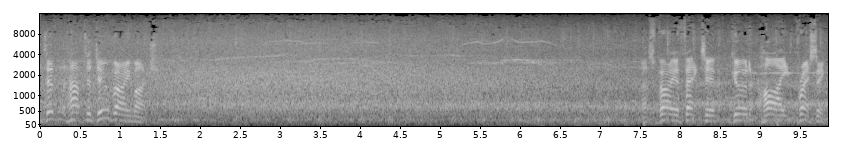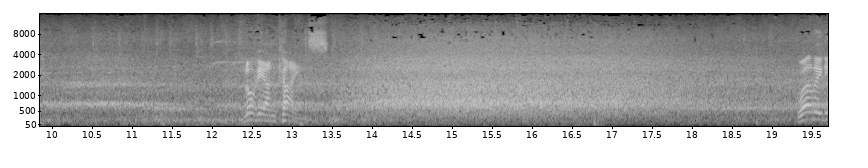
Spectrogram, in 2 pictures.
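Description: A large stadium crowd roars steadily, swelling louder for a while.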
